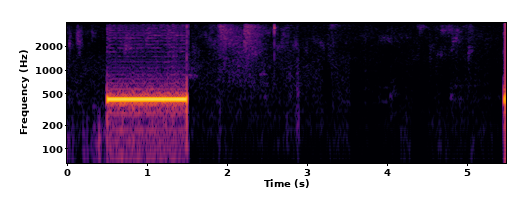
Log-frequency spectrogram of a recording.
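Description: Telephone ringback tone on a call nobody answers, before voicemail picks up: one steady, loud, mid-pitched tone about a second long, a long near-silent gap with faint small noises, then the next tone just starting.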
